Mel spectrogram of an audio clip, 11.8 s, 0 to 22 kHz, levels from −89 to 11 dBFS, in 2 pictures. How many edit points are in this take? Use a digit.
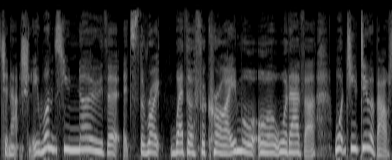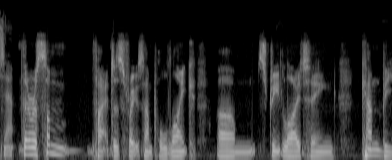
1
